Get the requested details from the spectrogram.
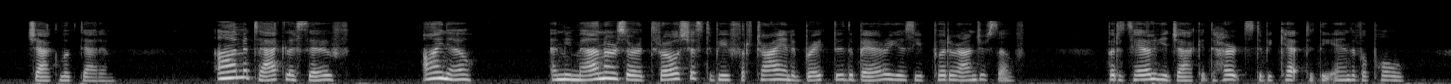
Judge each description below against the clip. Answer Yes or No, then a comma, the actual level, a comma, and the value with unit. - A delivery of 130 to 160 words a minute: No, average, 195 wpm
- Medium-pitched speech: No, high, 210 Hz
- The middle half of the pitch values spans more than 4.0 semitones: No, average, 2.8 semitones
